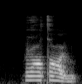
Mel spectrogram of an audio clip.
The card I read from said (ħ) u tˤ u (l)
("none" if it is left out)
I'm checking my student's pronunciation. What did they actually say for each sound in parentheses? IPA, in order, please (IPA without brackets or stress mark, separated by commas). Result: ʕ, l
